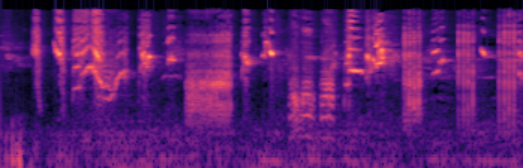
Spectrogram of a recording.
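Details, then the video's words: Male Javan myna with a very active song, used as a tutor for other mynas: varied squawks, harsh noisy bursts, and sharp whistled notes in quick irregular succession, some sliding upward. "Burung Jalak Kebo Jantan Super Gacor Gurunya MAsteran Jalak"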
